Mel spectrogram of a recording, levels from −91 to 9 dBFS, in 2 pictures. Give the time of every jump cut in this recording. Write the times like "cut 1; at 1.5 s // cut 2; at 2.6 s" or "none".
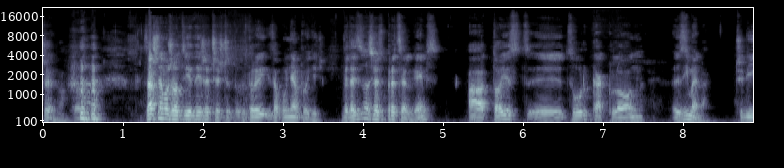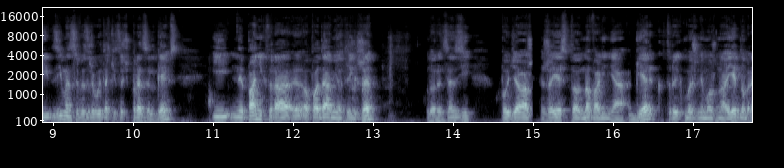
cut 1; at 13.7 s // cut 2; at 14.9 s // cut 3; at 16.2 s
